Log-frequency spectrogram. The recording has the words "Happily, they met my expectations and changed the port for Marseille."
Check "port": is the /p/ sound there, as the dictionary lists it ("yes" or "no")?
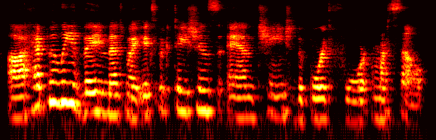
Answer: no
